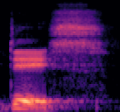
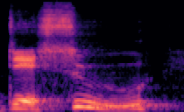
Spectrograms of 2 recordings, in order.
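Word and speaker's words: です: Because I just realized, like, des is des, right? You don't, it's not desu. Desu is what you say when you're trying to make fun of foreigners trying to speak Japanese. Anyway, it's like that ooh at the end just might mean that you just put a consonant sound at the end of the word without actually putting that final vowel.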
